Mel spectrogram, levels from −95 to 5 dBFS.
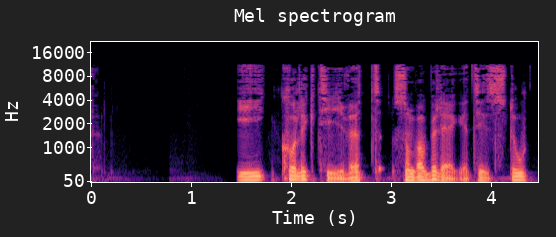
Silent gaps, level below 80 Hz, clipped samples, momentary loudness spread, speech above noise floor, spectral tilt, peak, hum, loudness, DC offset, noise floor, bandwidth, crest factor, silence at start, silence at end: none; -32 dBFS; under 0.1%; 7 LU; 54 dB; -6.5 dB/octave; 0 dBFS; none; -17 LUFS; under 0.1%; -70 dBFS; 11.5 kHz; 16 dB; 1.45 s; 0.1 s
